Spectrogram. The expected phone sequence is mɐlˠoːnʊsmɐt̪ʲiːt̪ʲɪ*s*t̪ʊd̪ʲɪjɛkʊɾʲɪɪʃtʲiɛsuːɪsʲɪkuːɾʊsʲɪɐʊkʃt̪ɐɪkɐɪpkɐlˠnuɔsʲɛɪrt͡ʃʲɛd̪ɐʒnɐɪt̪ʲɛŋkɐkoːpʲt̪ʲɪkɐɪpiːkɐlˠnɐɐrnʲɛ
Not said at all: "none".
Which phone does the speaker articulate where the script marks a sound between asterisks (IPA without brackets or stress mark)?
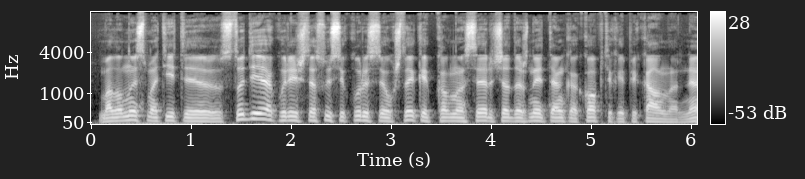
s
